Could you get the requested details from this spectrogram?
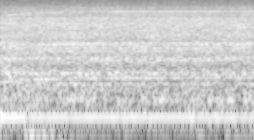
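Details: Eco magnet drill after servicing, with Loctite added to the nuts on the vibrating insulation bolts and reassembled, on final test: steady, even motor whir at constant pitch, no rattles or catches; normal running.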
